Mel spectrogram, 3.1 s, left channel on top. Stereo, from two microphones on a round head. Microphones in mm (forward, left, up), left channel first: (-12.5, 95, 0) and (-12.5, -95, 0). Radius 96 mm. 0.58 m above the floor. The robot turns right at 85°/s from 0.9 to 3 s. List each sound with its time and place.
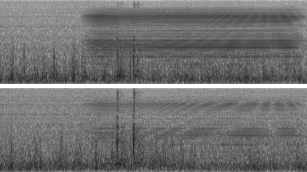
1.2 s knocking: 65° right (ahead or behind), 2.5 m; by 1.5 s 45° right (ahead or behind), 2.5 m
